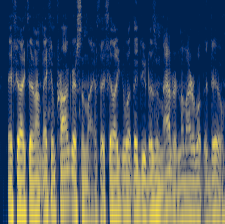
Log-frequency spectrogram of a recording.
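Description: This man has an ordinary speaking voice. His pitch is fairly low and his intonation fairly even. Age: 30s. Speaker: podcaster. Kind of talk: personal monologue.

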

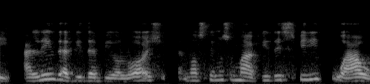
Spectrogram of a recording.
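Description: Speaking at a fairly slow pace, a woman lets her voice move in very wide pitch swings. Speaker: Candomblé priestess. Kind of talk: spiritual talk on a live stream. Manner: articulate, clear oratory.

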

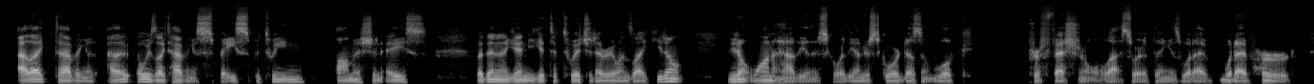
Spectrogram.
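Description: Heard in a very clean recording with a silent background and a dry, close sound with no echo, a man has a plain, everyday voice, fairly low in pitch, at a fairly quick pace. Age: 30s. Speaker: Twitch streamer and Lego fan. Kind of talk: casual chat.

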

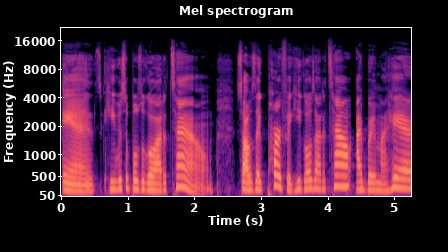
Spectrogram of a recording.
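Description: Recorded with a dry, close sound and no echo, a normal speaking voice goes at a fairly quick pace with ordinary pitch variation. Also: woman, medium pitch for a woman. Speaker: podcast co-host. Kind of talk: casual chat. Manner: laughs often.

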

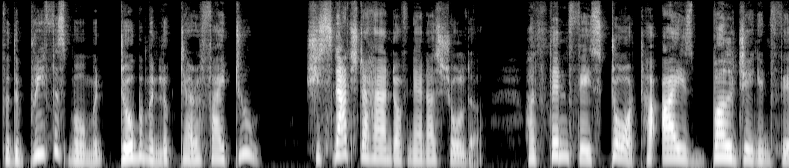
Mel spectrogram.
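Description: The clip is plain reading aloud. No noise intrudes in the background.

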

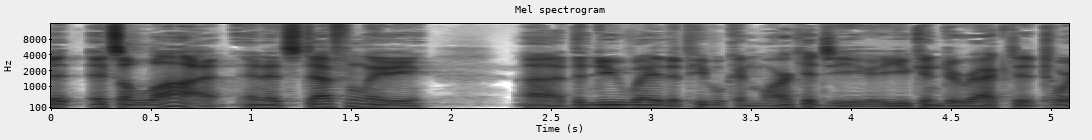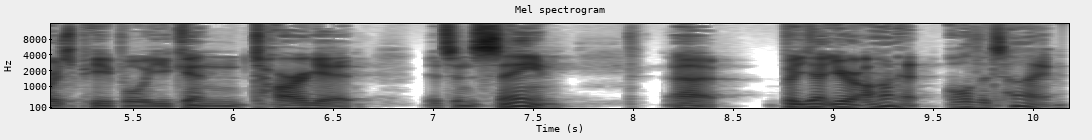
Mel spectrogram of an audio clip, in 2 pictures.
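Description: Talking at a fairly quick pace, a man has an unremarkable speaking voice, a fairly low pitch and ordinary pitch variation. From US East Coast. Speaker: podcast host. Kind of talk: casual chat.

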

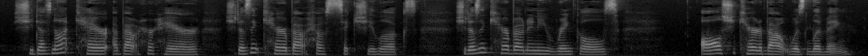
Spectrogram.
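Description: Recorded very cleanly over a silent background, a woman of medium pitch speaks at a moderate pace in a dark, mellow tone with ordinary pitch variation. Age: 40s. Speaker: podcast host. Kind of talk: solo monologue. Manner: casual, conversational.

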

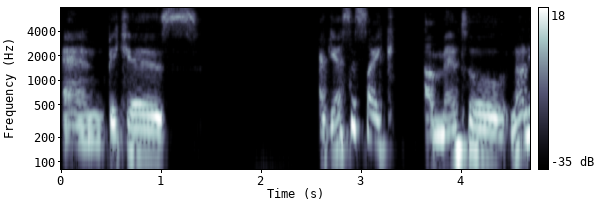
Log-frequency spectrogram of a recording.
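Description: With an Australian accent and lively intonation, a man speaks at a medium pitch against a quiet background. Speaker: university student. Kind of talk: casual interview.

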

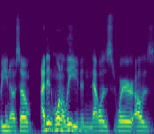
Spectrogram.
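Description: A man talks at a very fast pace with a Southern US accent. His pitch is fairly high. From North Carolina, Huntersville area. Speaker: construction supervisor. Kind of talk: casual interview. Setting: studio.

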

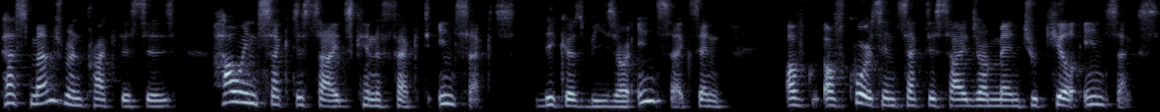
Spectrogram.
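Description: Delivered in a French accent at a moderate pace, the speech has lively intonation and comes in a very clean recording with a silent background. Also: woman. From France. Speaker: entomology professor. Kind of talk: interview. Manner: halting.

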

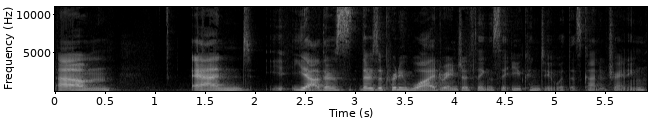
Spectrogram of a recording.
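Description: A woman with a North American accent, a bright, sharp tone, vocal fry, fairly low pitch, ordinary pitch variation and a moderate pace. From US and Canada. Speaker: guest, graduate and dancer. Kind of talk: casual interview.

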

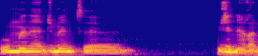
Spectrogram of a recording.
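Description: A man is speaking. His delivery is very slow. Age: 30s. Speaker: comedian. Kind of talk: casual chat.

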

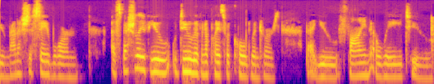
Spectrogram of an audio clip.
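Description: A whisper at a moderate pace. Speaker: podcast host. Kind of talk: casual monologue. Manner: whispering; soft-spoken.

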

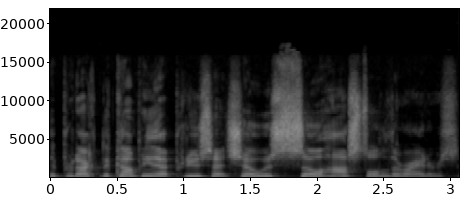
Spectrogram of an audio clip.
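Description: With an American accent, a man speaks at a fairly high pitch with vocal fry. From New York state, about eighty miles north of the city. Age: 50s. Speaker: TV comedy writer. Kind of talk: casual interview chat. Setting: host's apartment.

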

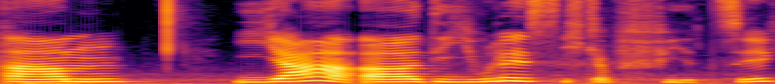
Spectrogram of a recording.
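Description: High in pitch, a woman talks with fairly even intonation. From Lower Austria. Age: 20s. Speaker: podcast co-host, kindergarten teacher. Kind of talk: casual chat.

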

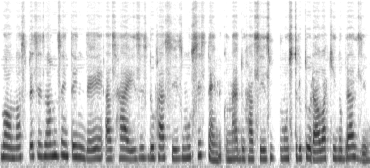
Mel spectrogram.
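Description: A woman with an ordinary speaking voice talks at a fairly slow pace, hardly pausing at all. Her intonation is fairly even. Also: fairly high pitch for a woman. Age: 20s. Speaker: church youth leader. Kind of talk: interview.

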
